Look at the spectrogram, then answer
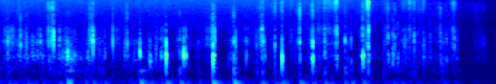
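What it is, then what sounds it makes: Tape-wrapped microphone tapped with fingertips. Fingertips and nails tap rapidly on microphone ears wrapped in white adhesive tape, each touch ending in a sticky peel as the fingers pull away. The soft, close pattering has a low thump and quick clicks that die away almost instantly, and it thins out and fades near the end.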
